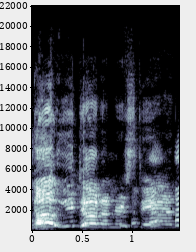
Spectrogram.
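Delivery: high, loud mock outburst; upset protest. Man nobody believes insists to them, upset. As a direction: protest hard, voice shooting up. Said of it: "he gets super upset".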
